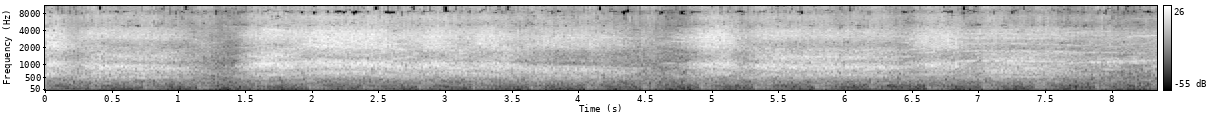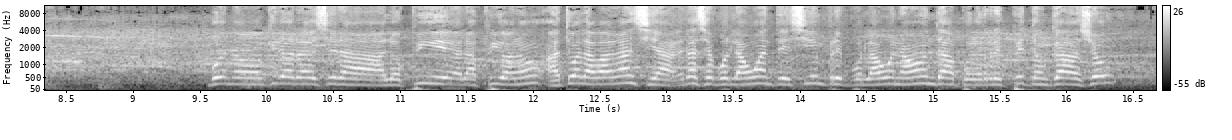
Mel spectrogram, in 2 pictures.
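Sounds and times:
crowd cheering and shouting at a live concert: 0.0s - 16.6s
speech: 9.7s - 16.5s.

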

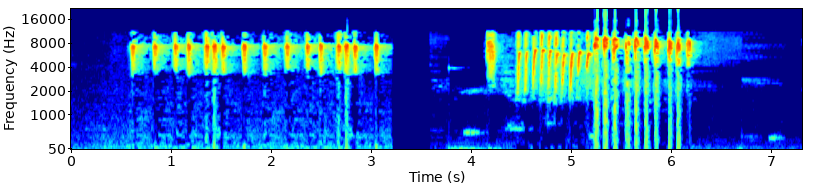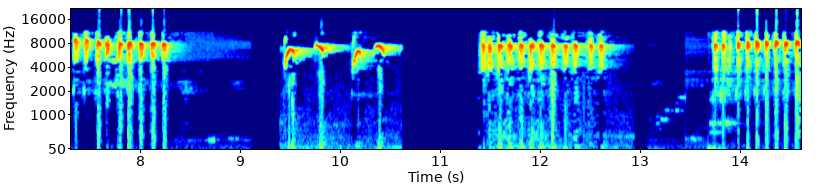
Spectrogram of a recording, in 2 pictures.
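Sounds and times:
flowerpecker chirps used as a lure for wild birds: 0.6s - 3.2s, 3.8s - 6.4s, 7.3s - 8.4s, 9.4s - 10.6s, 11.4s - 12.8s, 13.7s - 14.6s.

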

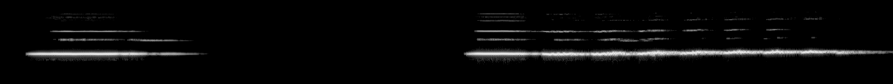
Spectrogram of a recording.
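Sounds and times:
tinamou whistled call: 0.3s - 1.9s, 4.7s - 8.9s.

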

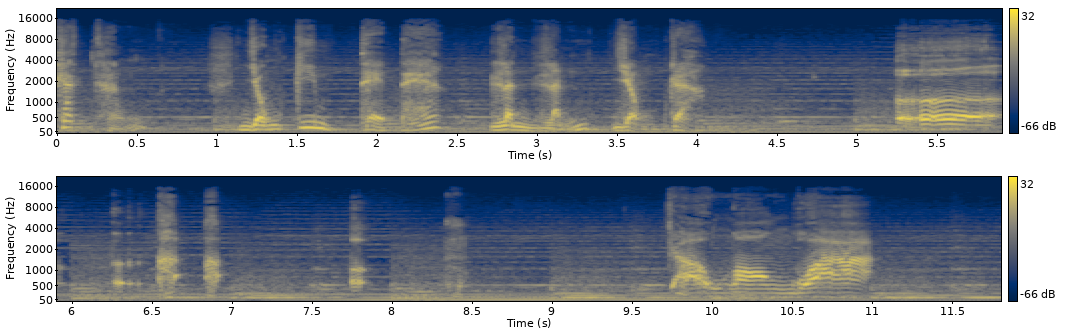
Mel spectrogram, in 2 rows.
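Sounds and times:
speech: 0.0s - 4.2s, 5.2s - 7.1s, 9.7s - 11.1s
man burping loudly from deep in his throat: 5.2s - 7.0s, 7.7s - 8.5s.

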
